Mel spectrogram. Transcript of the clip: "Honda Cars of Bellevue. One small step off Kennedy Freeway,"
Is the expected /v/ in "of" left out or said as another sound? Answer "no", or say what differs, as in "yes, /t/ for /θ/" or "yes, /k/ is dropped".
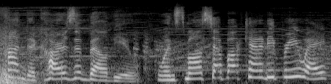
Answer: no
